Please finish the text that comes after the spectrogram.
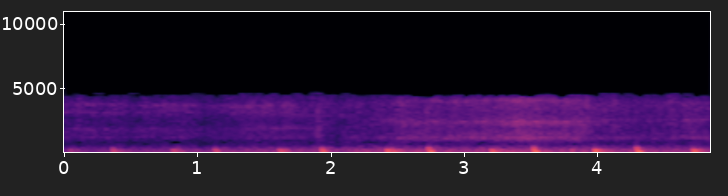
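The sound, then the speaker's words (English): The heartbeat of a created creature, heard through a stethoscope: steady, low, muffled thumps repeating about twice a second over a faint hiss, with no voices. “It's breathing, Victor. What have you done? The thing's alive.”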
